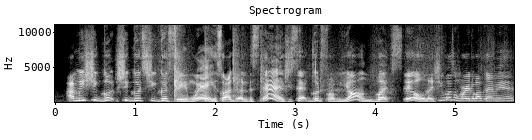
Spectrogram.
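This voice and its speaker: A woman speaks loudly and animatedly at a very fast pace, barely pausing. Her high voice swings very widely in pitch, with noticeable background noise behind her. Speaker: podcast host. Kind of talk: casual chat.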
